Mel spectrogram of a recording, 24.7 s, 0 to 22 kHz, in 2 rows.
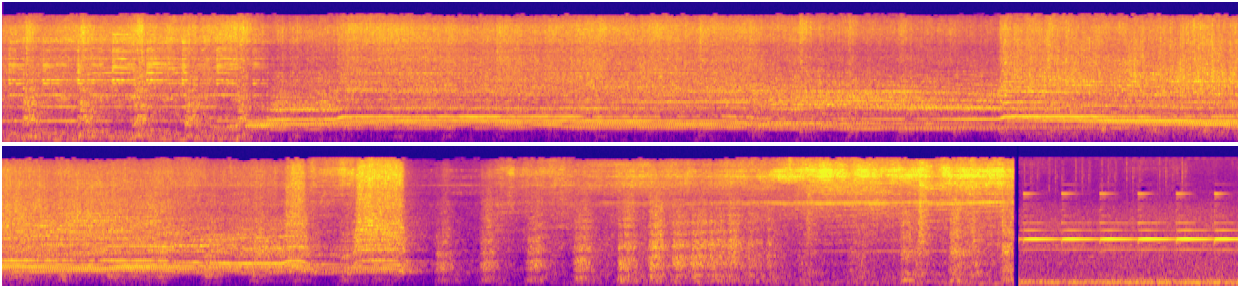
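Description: Nickel Plate Road 765, a 2-8-4 Berkshire steam locomotive, sounding its chime whistle in two long blasts over escaping steam hiss, then chuffing as it works away. Near the end a cut brings in a different, steady low rumble.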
